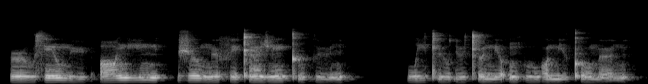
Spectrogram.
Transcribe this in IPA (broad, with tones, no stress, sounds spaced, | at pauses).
ɹ u˨˩˦ s ẽ˧˥˧ u̯ m y˨˩ | ʔ ɑ˧˥ ŋ i˧˥˧ n | ʒ ɵ˥˨ u̯ ŋ ø˥˨ f e˨˩ kʼ æ̃˥˨ ʒ ẽ˥˨ i̯ kʼ u˧˥ k ʉ˨˩˦ n | w i˧˥˧ tʼ ʉ˨˩ u̯ ɗ ʉ˧˥ tʼ ɵ˥˨ mʲ ɔ˧˥ ʔ ũ˧˥ k u˧˥˧ w ɔ˧ mʲ ɵ˨˩˦ kʼ o˥˨ m œ˨˩˦ n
